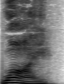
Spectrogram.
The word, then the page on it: why: British English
